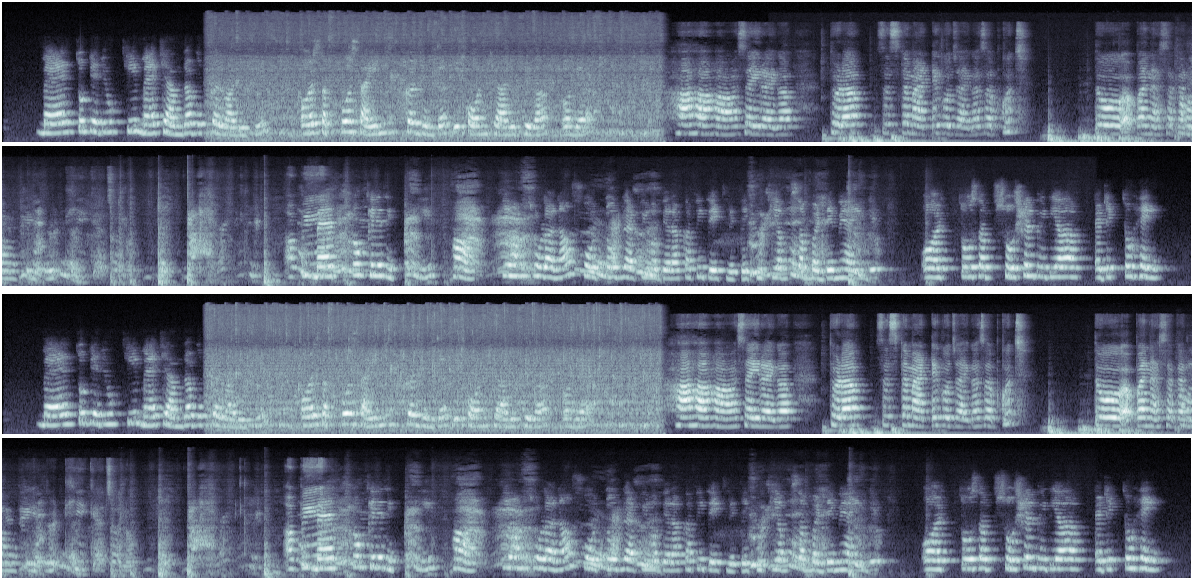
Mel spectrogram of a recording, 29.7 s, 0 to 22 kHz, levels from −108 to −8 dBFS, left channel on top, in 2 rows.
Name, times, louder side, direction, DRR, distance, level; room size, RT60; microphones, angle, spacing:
voice 1, 0.4-3.3 3.7-7.4 14.7-15.5 18.7-19.8 20.0-20.8 21.1-25.8 26.4-29.3, left 1 dB, 30° left, 0.5 m, -23 dB
sound 1, 2.5-8.3, right 3 dB, 30° right, 0.5 m, -32 dB
voice 2, 8.3-10.1 10.3-12.8 13.7-16.5 18.4-18.9, right 4 dB, 60° right, 0.8 m, -23 dB
sound 2, 10.2-11.7 13.0-14.4 14.6-19.6 19.9-21.6 22.0-23.1 24.2-26.0 26.4-26.5, left 2 dB, 70° left, 0.8 m, -31 dB
3.7 x 2.3 x 2.7 m
head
